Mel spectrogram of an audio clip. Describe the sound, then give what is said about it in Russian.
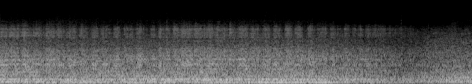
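A Phalanx Mark 15 rotary naval cannon, a 20-millimetre six-barrel Gatling-type gun that rotates 360 degrees and defends ships against cruise missiles, fires in one sustained, loud burst, a dense mechanical roar with a rapid buzzing rattle and a low droning hum running through it, with no pauses and no voices. “Ну, в общем-то, никакой это не вулкан, а пушка под названием Phalanx Mark 15, предназначена для борьбы с крылатыми ракетами, подлетающими.”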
